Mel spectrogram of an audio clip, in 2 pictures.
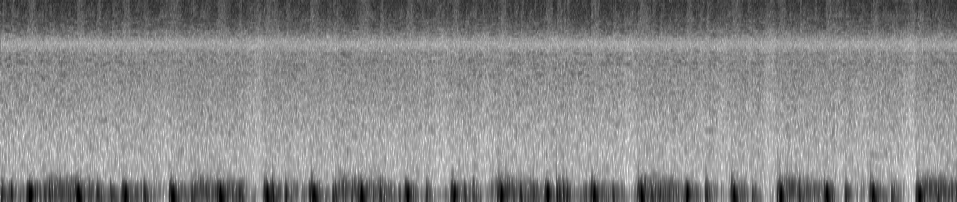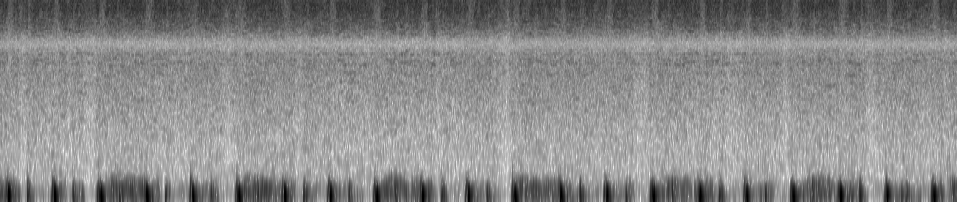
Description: Listen to the thumping sound of my heart beating through my chest.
